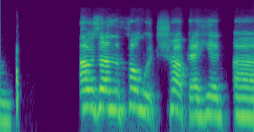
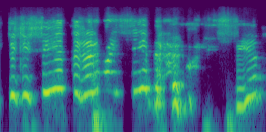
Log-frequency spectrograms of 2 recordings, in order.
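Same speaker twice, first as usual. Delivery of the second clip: high, urgent retold plea; acted-out panicky high voice; frantic appeal; 13 semitones higher, faster than usual. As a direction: beg bystanders for a witness. Acts out frantic appeal to witnesses.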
